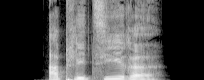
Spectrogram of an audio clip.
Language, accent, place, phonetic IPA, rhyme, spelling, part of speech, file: German, Germany, Berlin, [apliˈt͡siːʁə], -iːʁə, appliziere, verb, De-appliziere.ogg
- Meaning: inflection of applizieren: 1. first-person singular present 2. first/third-person singular subjunctive I 3. singular imperative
